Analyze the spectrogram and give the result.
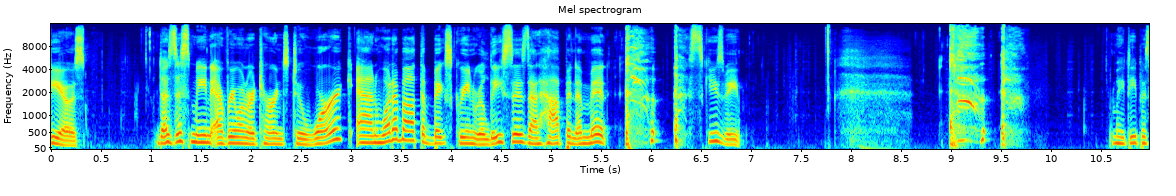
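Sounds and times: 
speech: 0.0s - 7.0s, 10.6s - 10.9s
harsh coughing with raspy breathy wheeze: 5.8s - 6.4s, 9.0s - 9.8s.

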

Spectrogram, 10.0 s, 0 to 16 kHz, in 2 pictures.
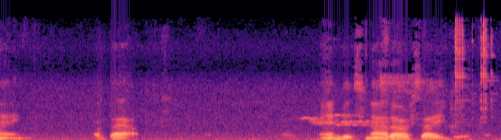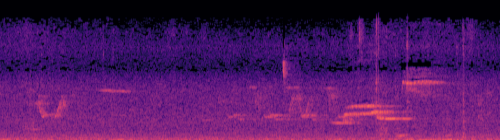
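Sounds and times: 
soft steady hiss: 0.0s - 9.9s
speech: 1.0s - 1.4s, 3.2s - 4.8s
faint high bird chirps outdoors: 1.2s - 4.6s, 5.2s - 9.9s.

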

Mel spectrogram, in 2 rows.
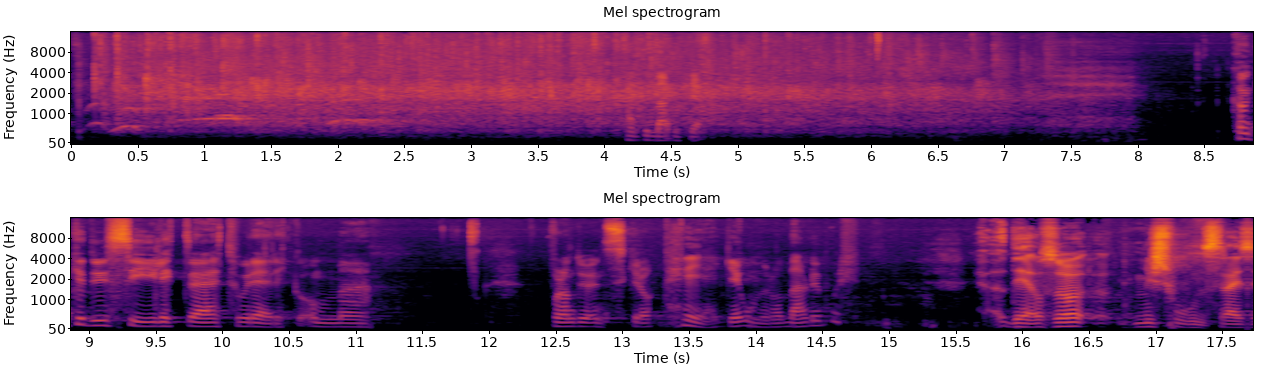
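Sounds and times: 
audience applause: 0.0s - 8.0s
speech: 4.2s - 5.0s, 8.8s - 11.3s, 12.5s - 15.0s, 15.7s - 17.7s.

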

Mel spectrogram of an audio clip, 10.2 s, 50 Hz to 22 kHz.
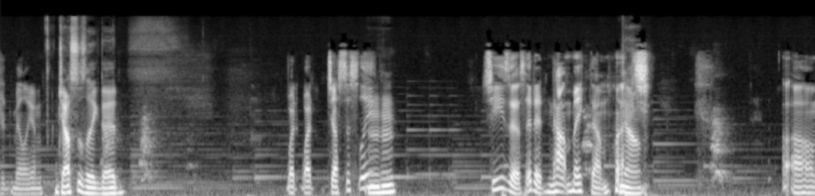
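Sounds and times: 
speech: 0.0s - 2.0s, 3.6s - 5.1s, 6.0s - 8.9s, 9.8s - 10.1s
dogs barking: 1.0s - 2.6s, 7.1s - 8.1s, 8.7s - 9.2s.

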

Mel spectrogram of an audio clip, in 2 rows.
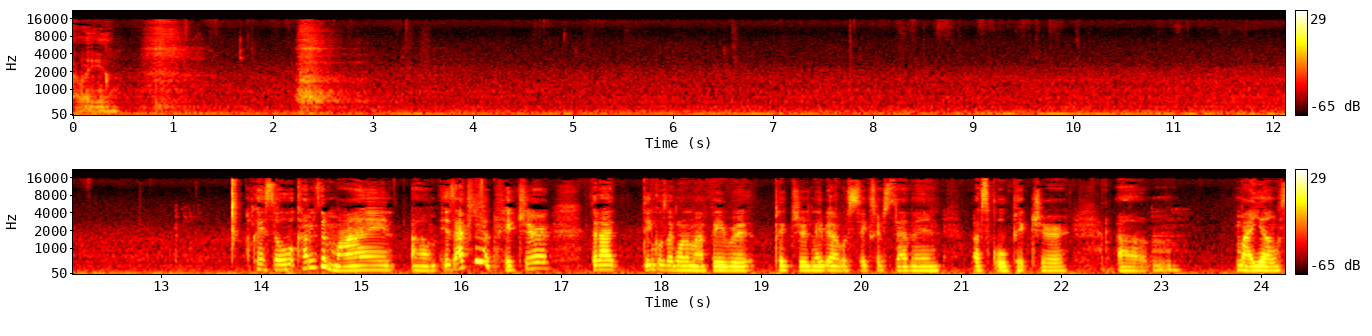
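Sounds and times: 
deep breath sigh: 2.2s - 3.1s
speech: 14.0s - 24.2s.

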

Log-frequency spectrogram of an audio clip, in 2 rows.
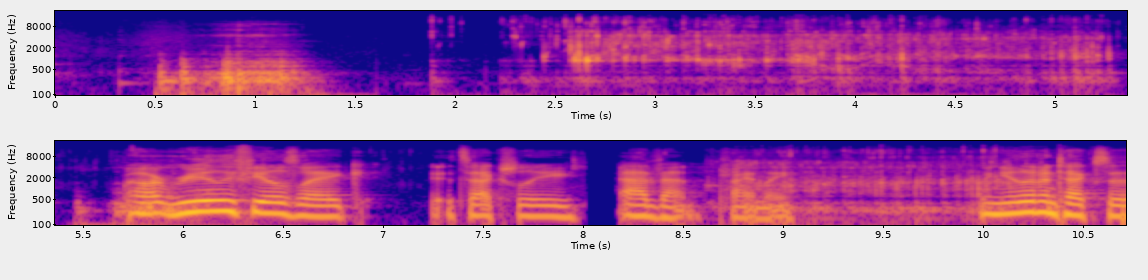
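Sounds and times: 
mulled wine with orange and lemon bitters pouring into a cup: 2.0s - 5.5s, 8.6s - 10.6s
speech: 5.8s - 9.2s, 10.0s - 10.7s.

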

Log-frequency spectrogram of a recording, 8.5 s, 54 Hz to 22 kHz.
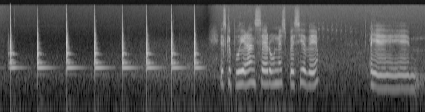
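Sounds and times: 
ringing rock struck, bell-like metallic tone: 0.0s - 4.2s
speech: 4.4s - 6.5s, 7.4s - 8.5s.

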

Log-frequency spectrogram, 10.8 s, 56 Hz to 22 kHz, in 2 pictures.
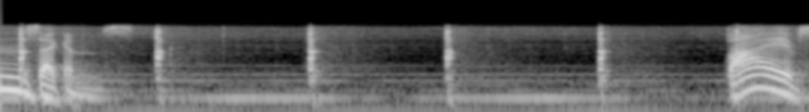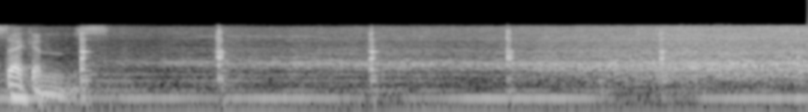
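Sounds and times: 
clock ticking: 0.0s - 0.4s, 1.0s - 1.3s, 2.0s - 2.3s, 3.0s - 3.2s, 4.0s - 4.3s, 5.9s - 6.2s
speech: 0.0s - 1.0s, 4.9s - 6.2s
low constant hum: 0.0s - 10.7s.

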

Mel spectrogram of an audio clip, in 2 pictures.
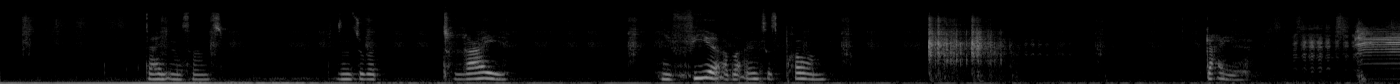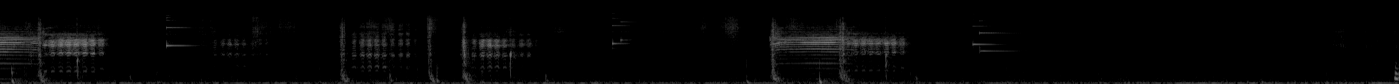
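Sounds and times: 
shuffling noises: 0.0s - 19.7s, 20.6s - 23.0s
speech: 1.5s - 2.4s, 3.4s - 5.2s, 6.6s - 8.6s, 12.1s - 12.6s
video game sheep bleating: 12.9s - 15.1s, 17.5s - 19.4s, 21.7s - 23.1s.

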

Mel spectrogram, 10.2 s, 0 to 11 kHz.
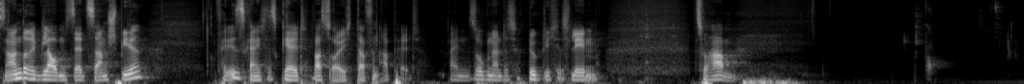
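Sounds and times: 
speech: 0.0s - 7.6s
person drinking beside a microphone, wet sips and swallows: 9.0s - 10.2s.

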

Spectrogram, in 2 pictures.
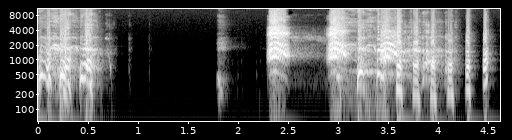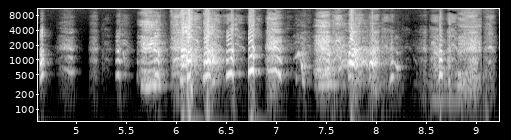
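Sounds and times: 
voice imitating a crow with harsh caws: 2.3s - 3.2s
chuckling and laughter: 2.9s - 9.2s.

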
